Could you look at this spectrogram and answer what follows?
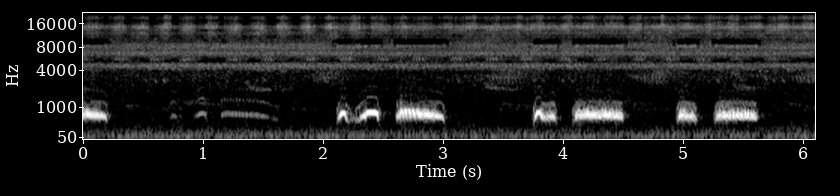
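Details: Tekukur, the spotted dove, singing clearly. After a faint opening, it gives paired coos, a quick short note followed by a drawn-out, mellow one, three times over, with quiet gaps between.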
